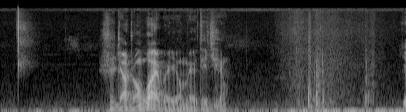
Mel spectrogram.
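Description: A middle-aged man answers with a short, firm reply.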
